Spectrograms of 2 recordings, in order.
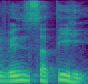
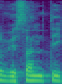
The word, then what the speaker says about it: विंशति: फिर विंशति, इसको कई छात्र विसंति कहते हैं, तो ये गलत है इसका उच्चारण।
